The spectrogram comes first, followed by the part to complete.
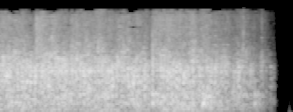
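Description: Audience applauding, a dense clatter of many hands clapping, cut off suddenly near the end.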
